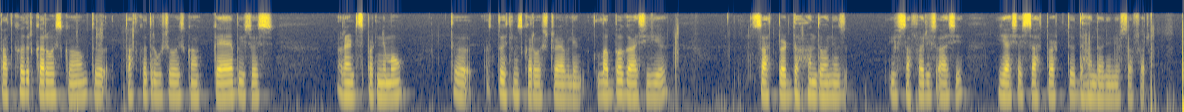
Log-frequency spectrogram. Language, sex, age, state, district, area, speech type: Kashmiri, male, 18-30, Jammu and Kashmir, Shopian, urban, spontaneous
